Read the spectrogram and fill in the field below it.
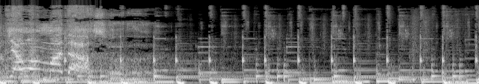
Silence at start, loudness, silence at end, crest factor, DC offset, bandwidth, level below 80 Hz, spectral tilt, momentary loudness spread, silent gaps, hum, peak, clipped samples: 0 s; -9 LUFS; 0 s; 8 dB; under 0.1%; 17.5 kHz; -12 dBFS; -4.5 dB/octave; 8 LU; none; none; 0 dBFS; 0.7%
